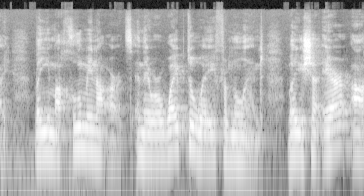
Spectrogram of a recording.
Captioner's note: Hebrew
